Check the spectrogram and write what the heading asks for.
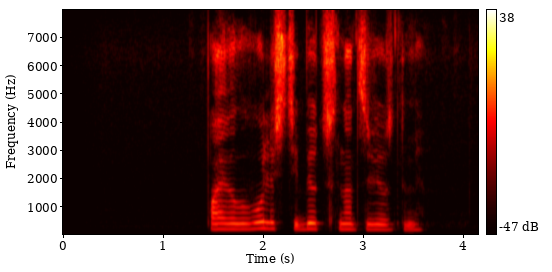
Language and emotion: Russian, neutral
